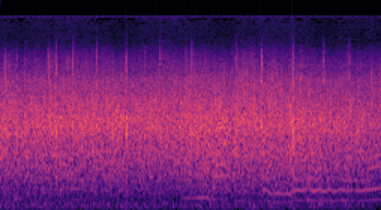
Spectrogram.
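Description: Audience applauding steadily after a song.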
